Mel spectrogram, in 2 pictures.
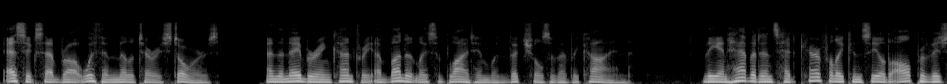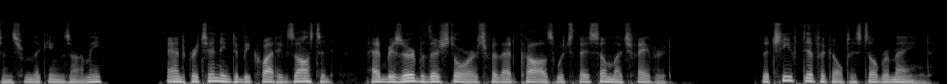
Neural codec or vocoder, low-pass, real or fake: codec, 16 kHz, 2 kbps, FunCodec, trained on Chinese and English, 25 frames a second; 7.2 kHz; fake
